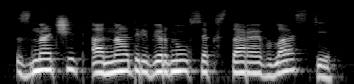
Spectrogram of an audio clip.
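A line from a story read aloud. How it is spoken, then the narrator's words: Plain question. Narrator (Russian): спросил Джон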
